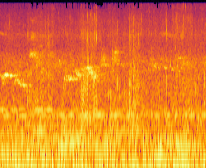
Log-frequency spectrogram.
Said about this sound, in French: Je vous amène son nord du Cagir avec, pour seule compagnie, le chant des oiseaux,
